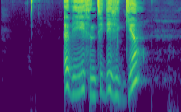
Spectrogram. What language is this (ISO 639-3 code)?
kab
